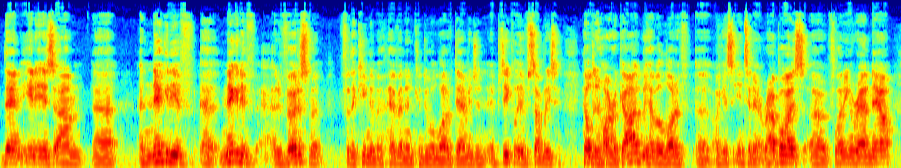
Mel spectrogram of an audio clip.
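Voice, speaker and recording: A man giving a religious lesson as a teacher, reading from a text and explaining it in a halting way, often repeating words. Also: medium pitch.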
